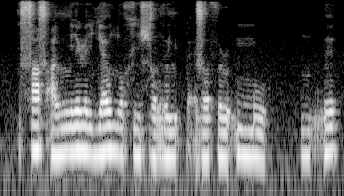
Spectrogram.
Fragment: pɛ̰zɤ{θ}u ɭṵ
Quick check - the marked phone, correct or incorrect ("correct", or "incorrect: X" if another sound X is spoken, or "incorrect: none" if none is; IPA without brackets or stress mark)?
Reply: correct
